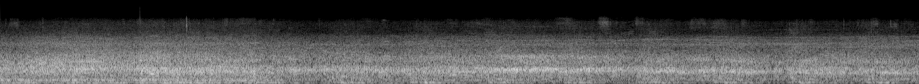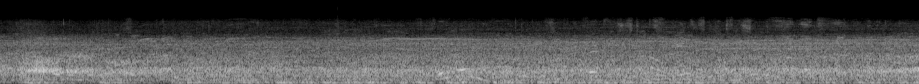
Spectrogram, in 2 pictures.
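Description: A large stadium crowd chants and roars.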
